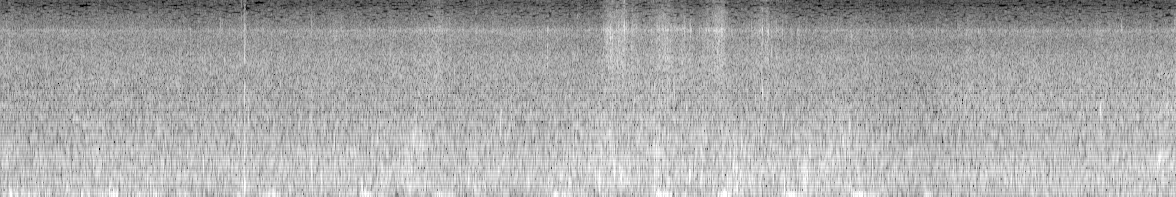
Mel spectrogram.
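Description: A fast, shallow river running over a stony bed: a steady rush of water, with a few short, sharper sounds near the middle.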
